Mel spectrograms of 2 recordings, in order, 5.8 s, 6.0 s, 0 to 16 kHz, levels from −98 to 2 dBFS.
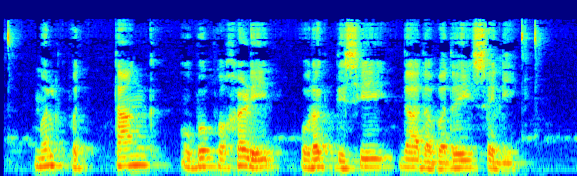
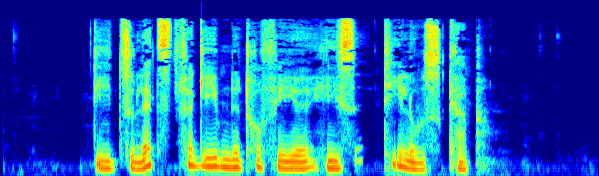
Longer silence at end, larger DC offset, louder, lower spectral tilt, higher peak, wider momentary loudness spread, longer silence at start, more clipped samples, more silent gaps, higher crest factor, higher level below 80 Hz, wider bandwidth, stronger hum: second, 0.35 s vs 1.15 s; neither; second, -24 LUFS vs -21 LUFS; about the same, -4.5 dB/octave vs -3.5 dB/octave; second, -4 dBFS vs 0 dBFS; about the same, 9 LU vs 11 LU; second, 0.05 s vs 0.95 s; neither; neither; about the same, 20 dB vs 24 dB; about the same, -54 dBFS vs -50 dBFS; about the same, 11.5 kHz vs 11.5 kHz; neither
